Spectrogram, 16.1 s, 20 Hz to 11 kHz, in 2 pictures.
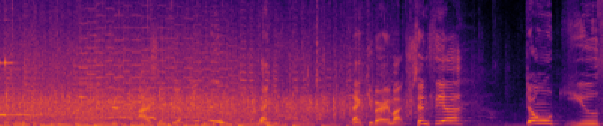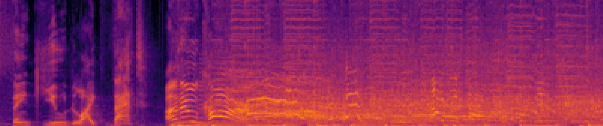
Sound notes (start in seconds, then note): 11.2 screams; 12.9 audience applauds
